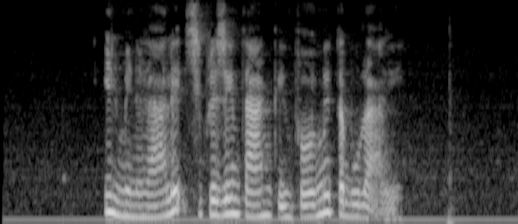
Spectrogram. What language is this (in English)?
Italian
